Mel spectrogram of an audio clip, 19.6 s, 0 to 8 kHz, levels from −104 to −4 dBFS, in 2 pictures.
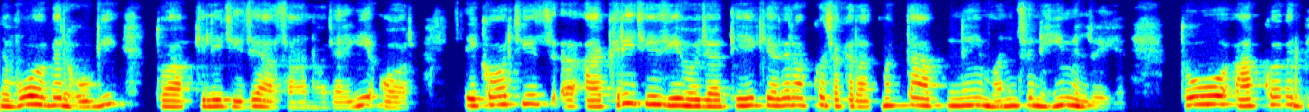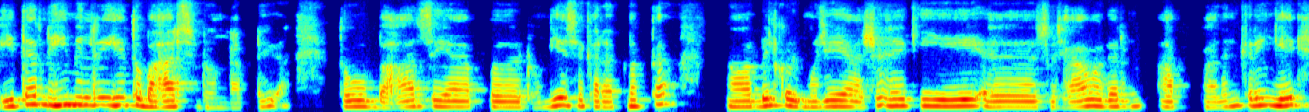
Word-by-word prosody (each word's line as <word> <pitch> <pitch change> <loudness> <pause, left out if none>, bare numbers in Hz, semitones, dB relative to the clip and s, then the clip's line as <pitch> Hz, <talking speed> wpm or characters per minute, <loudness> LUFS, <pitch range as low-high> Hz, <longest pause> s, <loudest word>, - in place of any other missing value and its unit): वो 220 +1 +8
अगर 195 -1 +2
होगी 170 +11 -2 0.3
तो 160 - -2
आपके 155 +2 -4
लिए 170 0 +3
चीज़ें 165 +1 -1
आसान 140 -2 -7
हो 135 0 -17
जाएँगी 145 +8 -3 0.2
और 135 -1 -6 0.5
एक 180 +2 +2
और 215 +2 +2
चीज़ 235 +1 -5
अ, 165 - -3
आखिरी 210 +11 0
चीज़ 225 -4 +2
ये 190 - +7
हो 180 -2 +6
जाती 165 +2 +1
है 195 - +2
कि, 190 +1 -1
अगर 190 +1 +2
आपको 195 +2 -2
सकारात्मकता 185 +3 -1
अपने 185 +1 0 0.2
मन 170 +3 +1
से 195 - -3
नहीं 175 +1 +2
मिल 175 -4 +3
रही 130 - -10
है 130 - -31 0.4
तो 205 - +4 0.4
आपको 180 +4 0
अगर 210 -2 -2
भीतर 170 +8 0
नहीं 200 0 +6
मिल 205 -1 +2
रही 200 0 -1
है 200 - 0
तो 190 - +1
बाहर 155 -1 +2
से 155 0 -9
ढूँढ़ना 130 -1 -16
पड़ेगा। 165 +7 -11 0.4
तो 155 - 0 0.2
बाहर 155 +3 -4
से 160 -1 -2
आप 150 0 -4 0.4
ढूँढिए 170 +9 0
सकारात्मकता 165 +3 -4 0.6
और 155 0 -1
बिल्कुल 180 -2 +2
मुझे 155 +2 0
आशा 150 +5 -4
है 180 0 +2
कि 180 - -1
ये 170 -4 +2
अ, - - -3
सुझाव 150 +4 -2
अगर 160 -1 -3 0.3
आप 145 0 -7 0.2
पालन 150 +6 -6
करेंगे 185 0 +4
170 Hz, 195 wpm, -24 LUFS, 155-190 Hz, 0.6 s, वो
